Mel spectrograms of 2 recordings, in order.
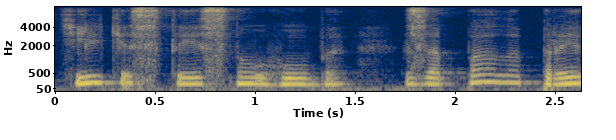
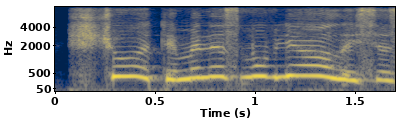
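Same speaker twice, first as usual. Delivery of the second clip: frightened; 10 semitones higher than usual. A narrator's reading. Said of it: "злякалася веснянкувата Стефка".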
